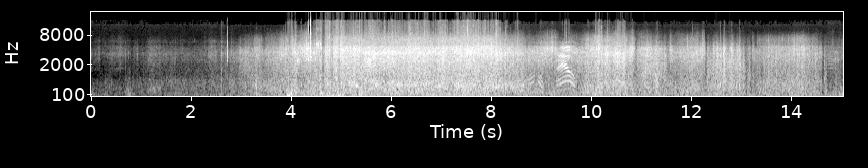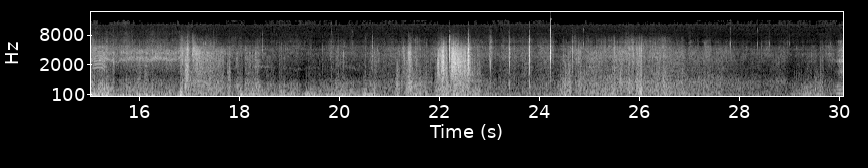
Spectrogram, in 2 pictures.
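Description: Wind rushing over the microphone of a body-worn camera during a fast descent on a snow slope. It swells to its loudest a few seconds in, stays loud for about ten seconds, then eases to a lower steady rush with a few short scrapes and knocks.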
